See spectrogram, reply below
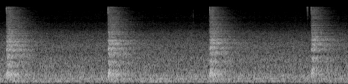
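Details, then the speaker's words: ESWL session for a roughly 13 mm left kidney stone, patient lying relaxed with the stone in focus: sharp, loud cracking pulses about once a second over steady machine hum; lithotripter shock waves. "Patient relax हो के लेटा हुआ है आराम से। On भी focus किया हुआ है। यहां पे सेशन हो रहा है।"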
